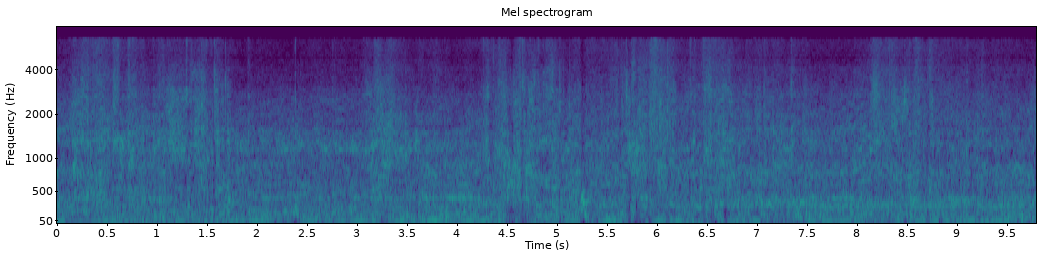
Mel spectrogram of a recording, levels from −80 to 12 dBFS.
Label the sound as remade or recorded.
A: remade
